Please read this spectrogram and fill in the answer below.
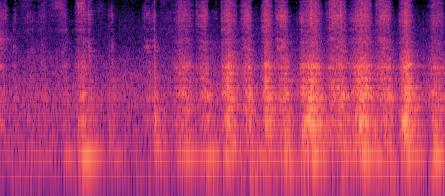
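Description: Small handsaw cutting across the end of a turned hardwood chair leg, making the stop cuts at the edges of the notch for the rocker. The strokes start faint and become regular and louder after about a second and a half, about three strokes a second.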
